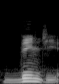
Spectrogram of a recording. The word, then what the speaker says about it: dingy: it means dark and dirty in bad conditions dingy a dingy room a dingy room and synonym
